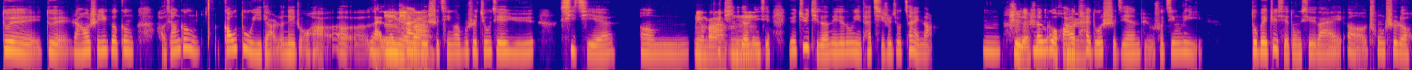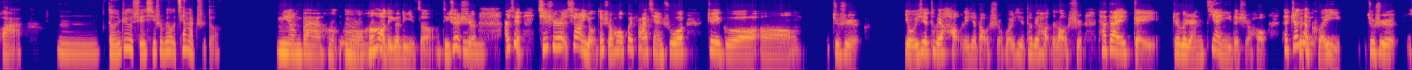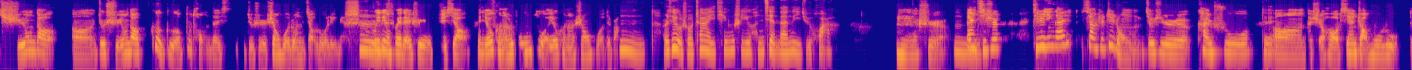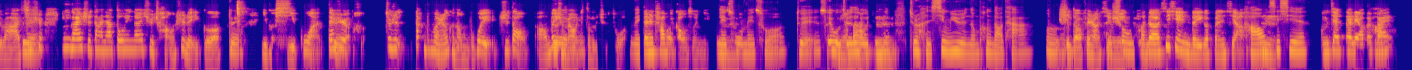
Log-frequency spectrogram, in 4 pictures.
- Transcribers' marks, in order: tsk; tsk
- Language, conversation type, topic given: Chinese, podcast, 能不能说说导师给过你最实用的建议？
